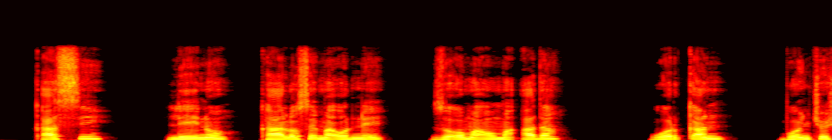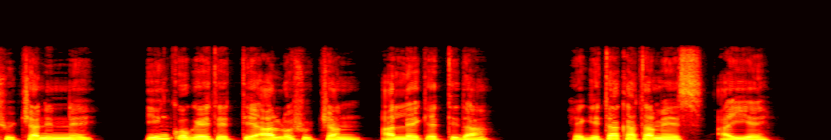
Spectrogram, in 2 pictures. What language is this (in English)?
Gofa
